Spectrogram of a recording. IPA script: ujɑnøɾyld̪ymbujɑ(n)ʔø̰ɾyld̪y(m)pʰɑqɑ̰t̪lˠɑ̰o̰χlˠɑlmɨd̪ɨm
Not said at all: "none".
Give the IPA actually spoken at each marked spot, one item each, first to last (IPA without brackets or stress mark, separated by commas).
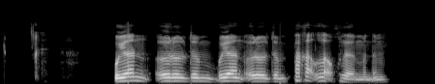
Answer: n, m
